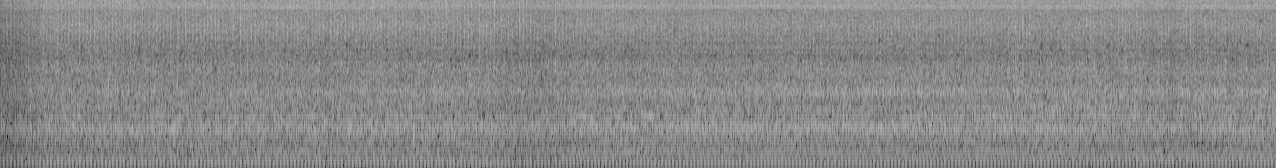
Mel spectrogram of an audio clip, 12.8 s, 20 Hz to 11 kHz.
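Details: Troy-Bilt pressure washer small single-cylinder engine running for the first time in 4 years, only fresh gas added: steady, even, fast run with only an occasional faint miss. Normal running.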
